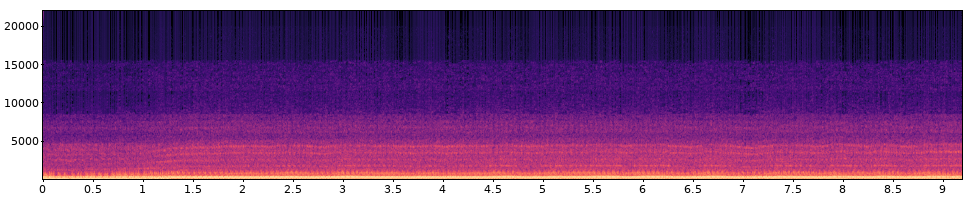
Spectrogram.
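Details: Honda VFR RC36-2 V4, starting while battery voltage (12.80 V beforehand) is checked by multimeter; the battery charges straight away. The starter whirs briefly, then it catches and settles into a steady, even idle with no knocks or misses.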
